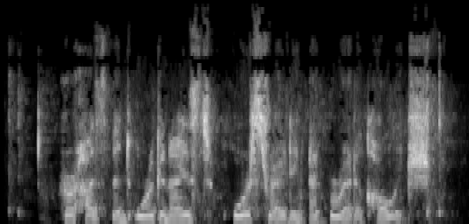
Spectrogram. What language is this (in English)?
English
